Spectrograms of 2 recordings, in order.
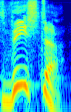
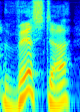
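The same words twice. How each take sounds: First: The word is said with Spanish-style pronunciation. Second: The word is said with English-style pronunciation. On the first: The speaker calls it right. "it's Vista" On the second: The speaker calls it wrong. "in Spanish it's not Vista"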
